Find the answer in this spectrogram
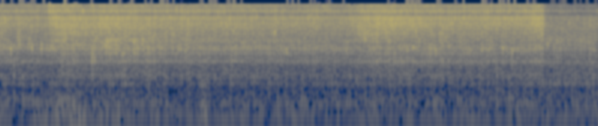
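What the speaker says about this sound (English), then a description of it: "It's frying now." Fish fries in hot oil, a loud steady sizzle and crackle that swells and eases, close by with no talking.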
